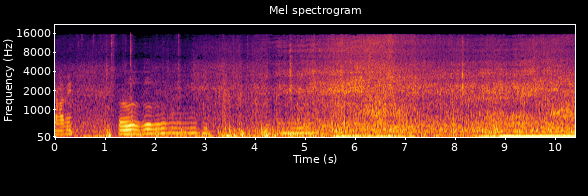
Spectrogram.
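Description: Traffic on a rain-wet road: tyres hissing on wet asphalt, building up over several seconds, with a low engine rumble that is loudest as a car passes close near the end.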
